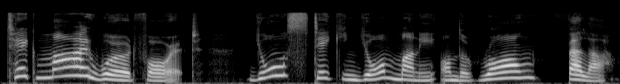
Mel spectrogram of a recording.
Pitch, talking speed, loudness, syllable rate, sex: 260 Hz, 125 wpm, -17 LUFS, 3.4 syllables/s, female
